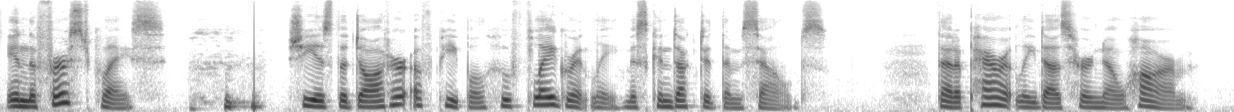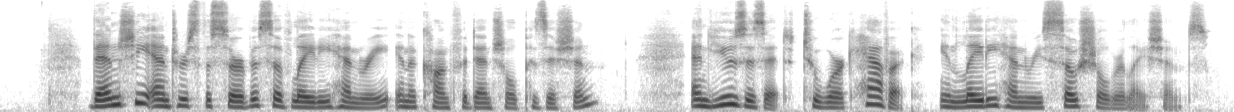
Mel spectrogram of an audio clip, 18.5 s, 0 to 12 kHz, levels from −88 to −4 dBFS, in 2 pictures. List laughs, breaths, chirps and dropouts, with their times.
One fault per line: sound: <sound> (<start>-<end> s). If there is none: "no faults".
sound: laugh (1.4-2.0 s)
